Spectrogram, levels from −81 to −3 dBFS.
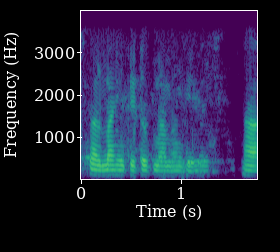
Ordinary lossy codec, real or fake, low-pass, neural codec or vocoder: none; real; 3.6 kHz; none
